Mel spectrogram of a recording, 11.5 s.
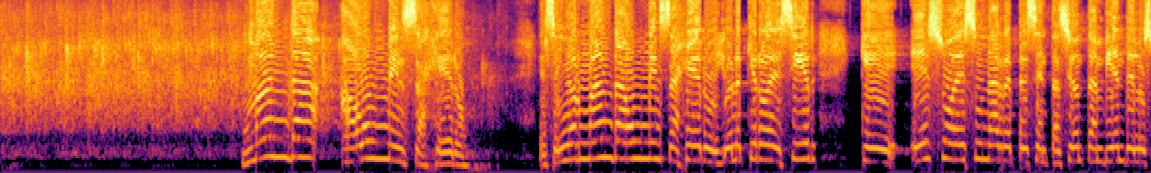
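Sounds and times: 
audience applauding: 0.0s - 3.4s
speech: 2.4s - 4.8s, 5.4s - 11.5s.

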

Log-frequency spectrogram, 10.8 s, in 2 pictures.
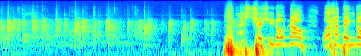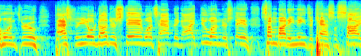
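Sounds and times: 
audience clapping hands: 0.0s - 4.0s
speech: 3.8s - 10.8s.

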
